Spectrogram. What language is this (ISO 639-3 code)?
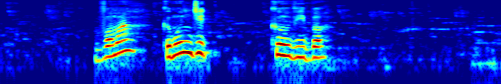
mhk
